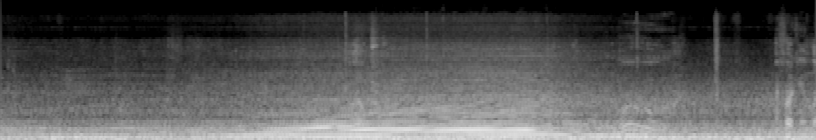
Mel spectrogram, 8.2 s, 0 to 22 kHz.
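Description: An Infiniti G37S sports car accelerates on the road, its engine rising in a deep, close revving rumble that swells through the middle before easing, heard from inside the car with a voice briefly exclaiming.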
